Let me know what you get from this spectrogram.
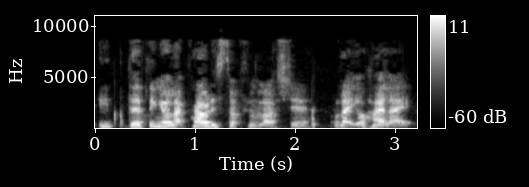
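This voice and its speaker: A woman's voice: on the low side, brisk, background noise. A woman interviewing someone in an informal, slangy, chatty way. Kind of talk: casual interview chat.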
